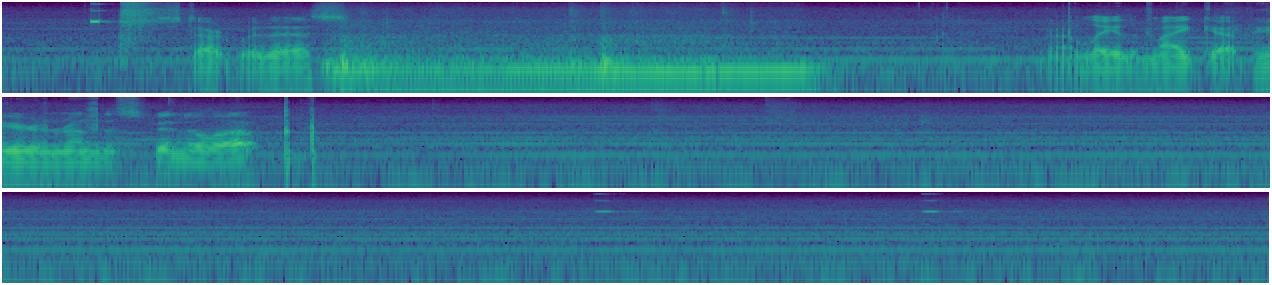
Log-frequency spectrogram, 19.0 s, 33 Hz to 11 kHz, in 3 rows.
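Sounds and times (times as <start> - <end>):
machine electrical hum: 0.0 - 19.0.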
